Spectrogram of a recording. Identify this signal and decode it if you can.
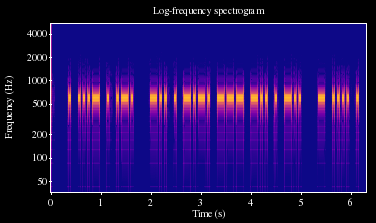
Morse code, heard as a keyed tone, about 25 wpm, 600 Hz. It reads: EVER DECODED THE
